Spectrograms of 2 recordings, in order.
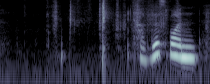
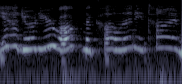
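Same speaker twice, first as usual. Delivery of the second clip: much higher, soft sing-song welcome; a friend sweetly telling Jody to call; friendly welcome; 10 semitones higher, 13 dB quieter than usual. Retold or imitated. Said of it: "he's like".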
